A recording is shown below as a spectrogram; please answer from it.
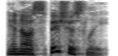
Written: inauspiciously

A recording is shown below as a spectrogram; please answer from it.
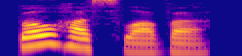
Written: bohuslava

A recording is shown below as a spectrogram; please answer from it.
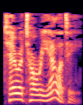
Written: territoriality

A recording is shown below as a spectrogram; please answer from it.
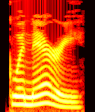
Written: guarnieri

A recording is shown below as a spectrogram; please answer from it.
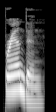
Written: brandon

